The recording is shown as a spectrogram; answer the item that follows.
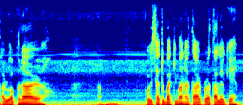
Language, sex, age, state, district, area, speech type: Assamese, male, 30-45, Assam, Sonitpur, rural, spontaneous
